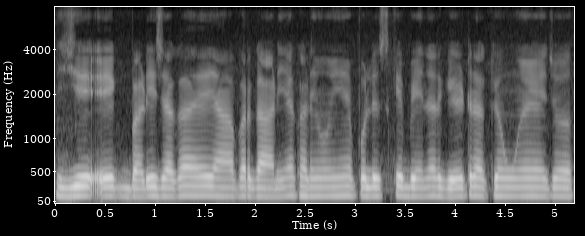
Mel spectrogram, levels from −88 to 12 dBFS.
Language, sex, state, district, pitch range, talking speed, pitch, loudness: Hindi, male, Uttar Pradesh, Deoria, 130-135 Hz, 230 wpm, 130 Hz, -13 LUFS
